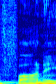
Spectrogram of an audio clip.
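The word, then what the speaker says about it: Fani: you very unfairly she goes by the name of fny even though it's f a n i she wants to pronounce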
